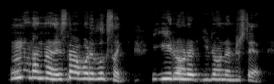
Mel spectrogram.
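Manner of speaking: high, loud, rushed protest; flustered panic. Acted. Dwarf caught in a suspicious outfit, flustered panicked protest. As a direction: blurt it out high and fast, desperate to explain.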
